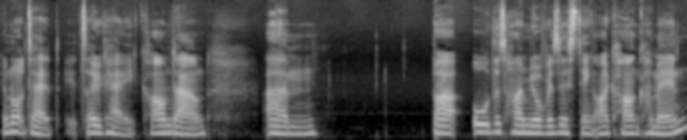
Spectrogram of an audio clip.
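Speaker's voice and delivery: ordinary delivery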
